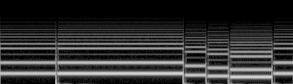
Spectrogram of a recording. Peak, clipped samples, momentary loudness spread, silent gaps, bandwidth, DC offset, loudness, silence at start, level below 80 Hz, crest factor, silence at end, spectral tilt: -6 dBFS; under 0.1%; 3 LU; none; 7.6 kHz; under 0.1%; -13 LUFS; 0 s; -44 dBFS; 6 dB; 0 s; -5.5 dB/octave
